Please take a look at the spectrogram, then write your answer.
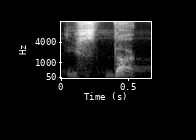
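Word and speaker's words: צָדַק: La palabra purificado en el hebreo es isdax, así se pronuncia, isdak.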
